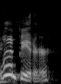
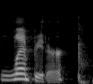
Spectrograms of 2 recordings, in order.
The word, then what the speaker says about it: Lampeter: Lampeater. Yeah. Yeah. Don't you don't want to like distinguish it. It's lampater. Lampater.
